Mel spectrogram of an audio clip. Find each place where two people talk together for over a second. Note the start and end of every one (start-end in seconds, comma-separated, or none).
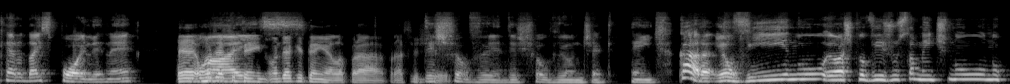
1.9-3.1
